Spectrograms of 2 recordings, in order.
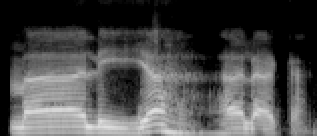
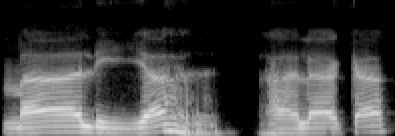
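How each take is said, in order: First: One doubled h joins the words without pause. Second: Both h sounds are heard, with a short pause. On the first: "इदगाम एक हा के साथ पढ़ेंगे मुशद्दद से" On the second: "दोनों हाओं के साथ पढ़ेंगे और थोड़ा रुक कर"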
